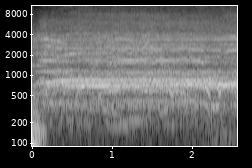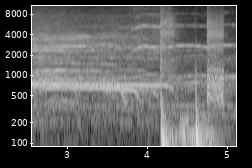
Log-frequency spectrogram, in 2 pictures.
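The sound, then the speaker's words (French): A crowd shouts and cheers loudly and continuously, many voices blending into a sustained roar, with a couple of sharper bursts of noise near the end. “S'il y a des cris qui traînent dans les gorges, qu'ils se fassent entendre.”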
